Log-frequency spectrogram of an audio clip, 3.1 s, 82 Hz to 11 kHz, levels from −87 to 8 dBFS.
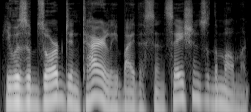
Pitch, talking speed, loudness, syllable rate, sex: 115 Hz, 190 wpm, -20 LUFS, 5.9 syllables/s, male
